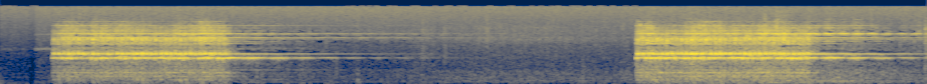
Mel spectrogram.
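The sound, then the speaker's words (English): A telephone rings twice with a bright, trilling bell tone, each burst lasting about two seconds, separated by a long quiet pause. “Hearing the telephone, he moves back through the grotto and heads towards it.”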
